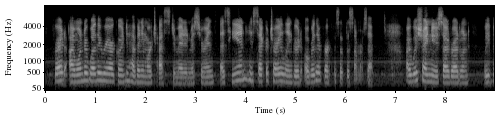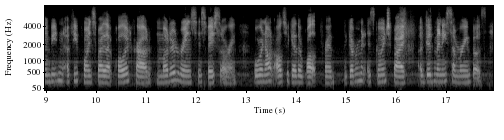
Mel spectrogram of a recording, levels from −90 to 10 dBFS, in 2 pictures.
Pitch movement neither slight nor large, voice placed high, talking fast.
Yes: average, 3.0 semitones; high, 200 Hz; fast, 215 wpm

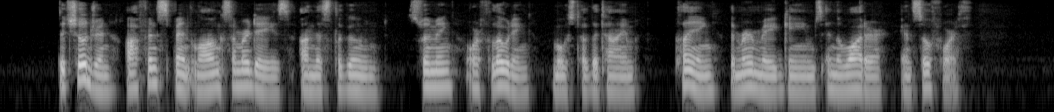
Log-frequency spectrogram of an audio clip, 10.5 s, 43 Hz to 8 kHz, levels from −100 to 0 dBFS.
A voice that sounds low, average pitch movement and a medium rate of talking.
Yes: low, 125 Hz; average, 3.0 semitones; average, 155 wpm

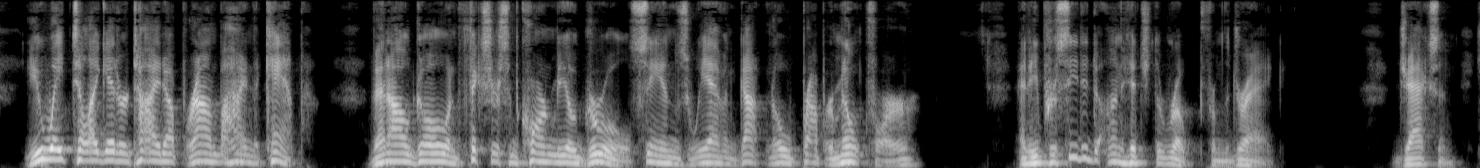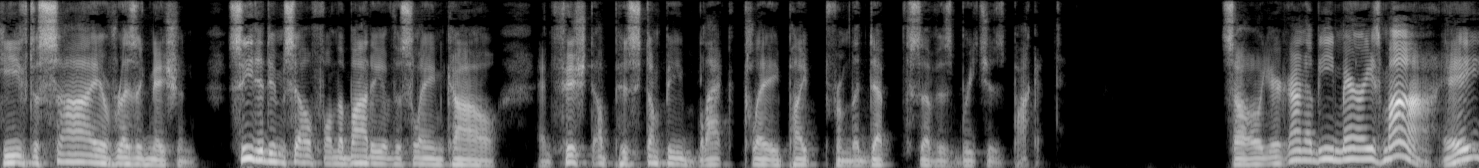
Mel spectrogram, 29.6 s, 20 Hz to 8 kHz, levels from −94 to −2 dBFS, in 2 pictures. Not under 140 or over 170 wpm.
Yes: average, 160 wpm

